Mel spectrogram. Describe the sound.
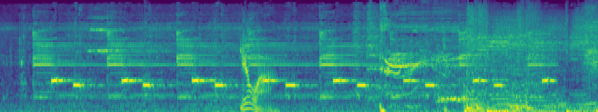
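A cuckoo clock ticks steadily while its bright, tinkling chime plays a short repeating melody, fairly loud, with a voice speaking briefly over it.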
